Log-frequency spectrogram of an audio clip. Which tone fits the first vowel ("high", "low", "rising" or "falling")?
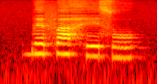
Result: high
